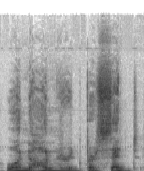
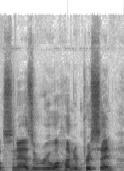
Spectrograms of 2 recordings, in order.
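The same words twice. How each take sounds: First: Slow, breathy whisper; whispered echo. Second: High, eager emphasis; excited endorsement. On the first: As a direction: whisper it slowly like a secret. Whispered echo of her endorsement. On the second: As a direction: sell it with a bright high push. Raving about favorite makeup. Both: Real, not acted.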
